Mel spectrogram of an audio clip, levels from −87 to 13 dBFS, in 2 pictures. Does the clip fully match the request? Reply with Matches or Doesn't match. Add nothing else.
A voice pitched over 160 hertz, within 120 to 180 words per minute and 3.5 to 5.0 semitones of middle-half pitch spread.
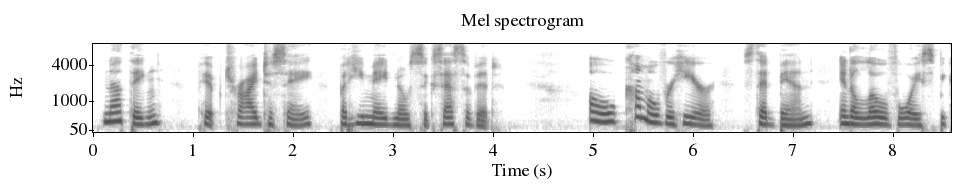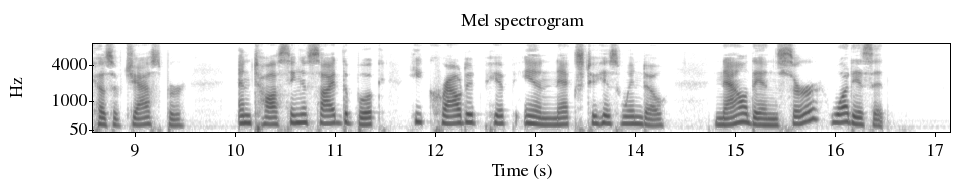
Matches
